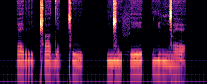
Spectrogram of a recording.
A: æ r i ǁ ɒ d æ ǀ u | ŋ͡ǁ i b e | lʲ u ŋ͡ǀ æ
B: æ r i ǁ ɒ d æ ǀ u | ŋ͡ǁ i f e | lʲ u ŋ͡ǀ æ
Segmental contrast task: B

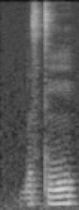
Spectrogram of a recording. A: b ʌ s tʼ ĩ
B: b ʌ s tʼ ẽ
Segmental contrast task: B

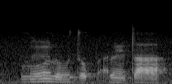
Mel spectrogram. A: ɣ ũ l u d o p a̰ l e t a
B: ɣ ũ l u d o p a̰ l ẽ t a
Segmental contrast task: B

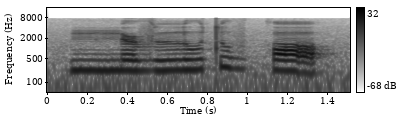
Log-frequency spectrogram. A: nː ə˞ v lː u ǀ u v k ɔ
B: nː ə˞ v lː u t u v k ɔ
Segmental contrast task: B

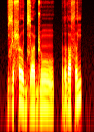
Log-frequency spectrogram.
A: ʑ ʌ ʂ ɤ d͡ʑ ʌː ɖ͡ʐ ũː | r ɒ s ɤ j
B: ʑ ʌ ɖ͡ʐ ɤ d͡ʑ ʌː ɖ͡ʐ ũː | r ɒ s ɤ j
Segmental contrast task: A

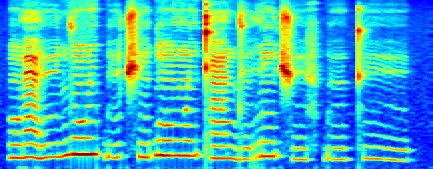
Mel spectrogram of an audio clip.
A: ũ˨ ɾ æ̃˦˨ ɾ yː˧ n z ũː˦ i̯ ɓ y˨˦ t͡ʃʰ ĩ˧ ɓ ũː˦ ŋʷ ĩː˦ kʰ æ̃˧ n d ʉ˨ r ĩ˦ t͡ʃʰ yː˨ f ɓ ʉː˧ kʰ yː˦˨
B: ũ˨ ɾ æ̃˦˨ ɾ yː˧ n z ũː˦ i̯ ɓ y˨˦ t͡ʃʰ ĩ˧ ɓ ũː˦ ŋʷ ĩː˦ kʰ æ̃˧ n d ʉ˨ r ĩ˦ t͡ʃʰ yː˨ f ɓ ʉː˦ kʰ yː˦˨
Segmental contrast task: A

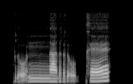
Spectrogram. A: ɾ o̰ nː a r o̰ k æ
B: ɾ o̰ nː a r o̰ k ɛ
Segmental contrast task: B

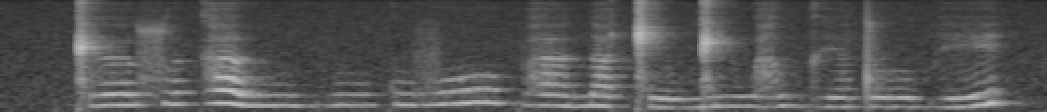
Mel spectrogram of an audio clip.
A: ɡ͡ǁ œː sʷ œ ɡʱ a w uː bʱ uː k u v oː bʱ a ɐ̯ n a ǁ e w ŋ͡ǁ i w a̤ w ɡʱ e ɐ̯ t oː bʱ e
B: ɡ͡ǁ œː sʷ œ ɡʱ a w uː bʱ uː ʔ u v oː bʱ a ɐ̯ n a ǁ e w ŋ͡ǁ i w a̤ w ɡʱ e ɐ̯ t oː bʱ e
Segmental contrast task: A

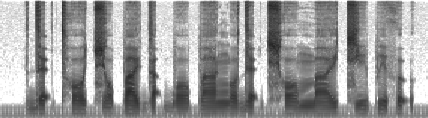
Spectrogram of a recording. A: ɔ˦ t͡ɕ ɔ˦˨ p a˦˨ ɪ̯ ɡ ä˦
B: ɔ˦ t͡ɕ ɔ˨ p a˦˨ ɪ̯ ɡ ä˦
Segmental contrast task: B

